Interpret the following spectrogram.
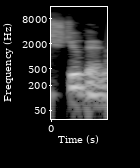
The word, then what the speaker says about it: Steuben: It's Steuben, huh? There's actually two pronunciations and they're both right.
